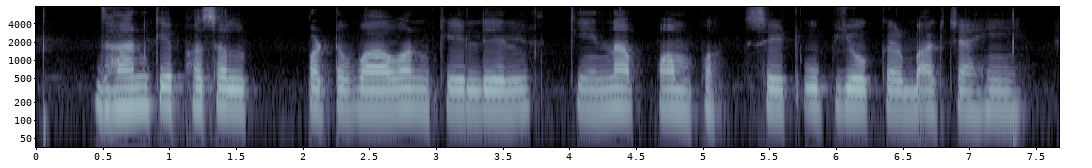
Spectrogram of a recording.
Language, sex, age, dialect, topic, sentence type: Maithili, male, 18-24, Bajjika, agriculture, question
